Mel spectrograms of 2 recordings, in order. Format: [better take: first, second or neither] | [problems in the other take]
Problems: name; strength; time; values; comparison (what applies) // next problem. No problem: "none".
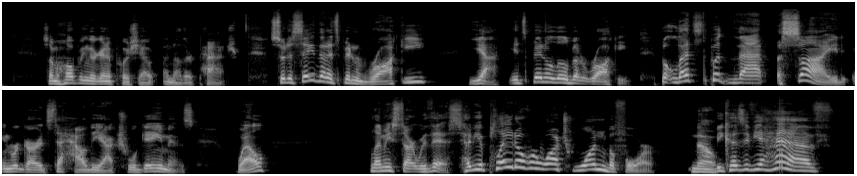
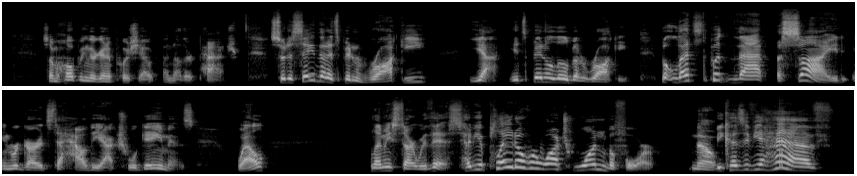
first | thin; somewhat; fading below 300 Hz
